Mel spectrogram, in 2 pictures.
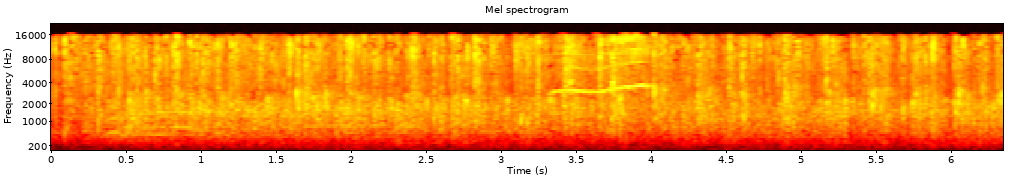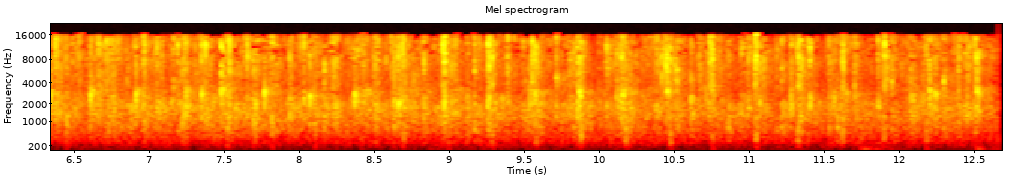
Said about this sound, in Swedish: Och här för att göra det är dess programledare Ann Heberlein. Stor applåd!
